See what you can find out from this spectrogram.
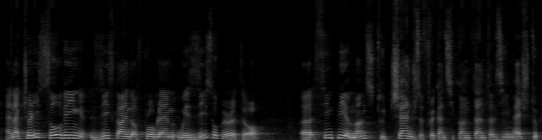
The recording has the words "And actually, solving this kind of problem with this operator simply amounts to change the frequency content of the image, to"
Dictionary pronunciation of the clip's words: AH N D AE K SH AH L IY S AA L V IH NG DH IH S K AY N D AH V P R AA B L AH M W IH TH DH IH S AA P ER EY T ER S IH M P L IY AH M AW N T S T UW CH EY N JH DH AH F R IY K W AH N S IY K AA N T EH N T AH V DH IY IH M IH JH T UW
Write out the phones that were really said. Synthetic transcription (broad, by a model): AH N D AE K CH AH L IY S AA L V IH NG DH IH S K AY N D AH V P R AA B L AH M W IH DH IH S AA P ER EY T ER S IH M P L IY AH M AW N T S T UW CH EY N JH DH AH F R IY K W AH N S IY K AA N T EH N T AH V DH IY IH M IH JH T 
